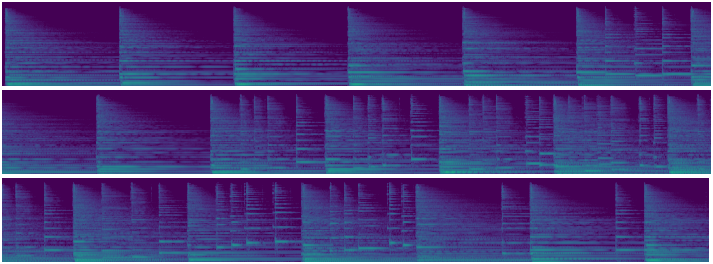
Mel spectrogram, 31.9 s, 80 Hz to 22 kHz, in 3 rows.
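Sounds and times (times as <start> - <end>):
solo harpsichord chaconne and fantasia: 0.1 - 31.8.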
